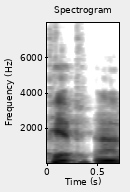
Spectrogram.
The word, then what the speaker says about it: Pip: Shout out to Pip, who I called Peep because it's spelled Peep. And he corrected me real quick.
